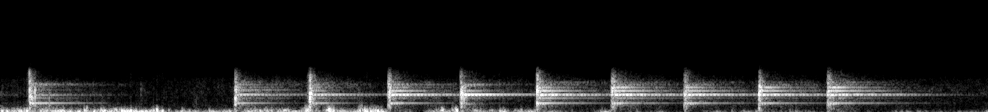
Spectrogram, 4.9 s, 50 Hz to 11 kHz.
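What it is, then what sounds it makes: Ringing rock that rings like a bell when struck. A hammer strikes a boulder at Ringing Rocks Park in Upper Black Eddy, Pennsylvania, in a steady series of blows. Each strike gives a clear, bell-like ring with a high tone near 1.9 kHz and a lower partial around 950 Hz, rather than a dull thud. Faint low rumble lies beneath the strikes.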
